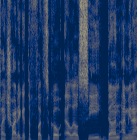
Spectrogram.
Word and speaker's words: Phlexico: It's spelled differently, but I mean, like the pronunciation of it is the exact same thing. So they're Phlexico with an F. So Phlexico, like Flexico.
